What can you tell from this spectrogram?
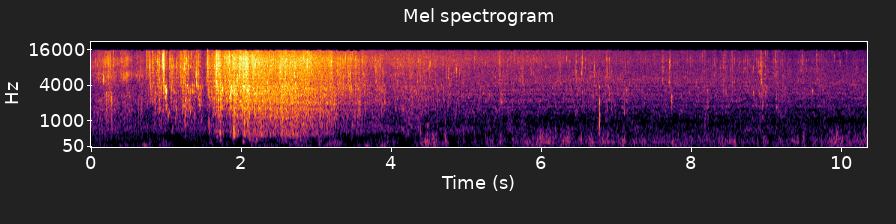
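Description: Lake water splashing and lapping around a swimming dog, with a louder rush of splashing about two seconds in that then settles into a lower, uneven wash.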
